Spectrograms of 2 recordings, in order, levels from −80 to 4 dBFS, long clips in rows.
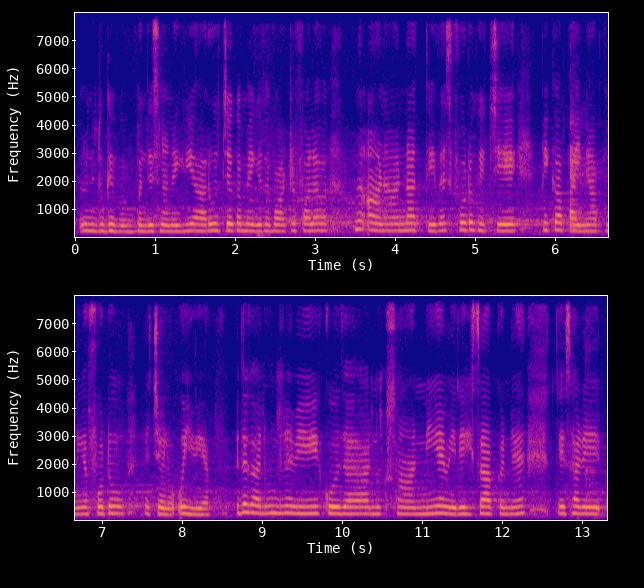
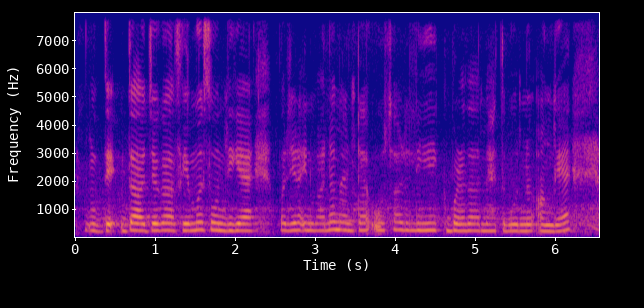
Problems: constant background noise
